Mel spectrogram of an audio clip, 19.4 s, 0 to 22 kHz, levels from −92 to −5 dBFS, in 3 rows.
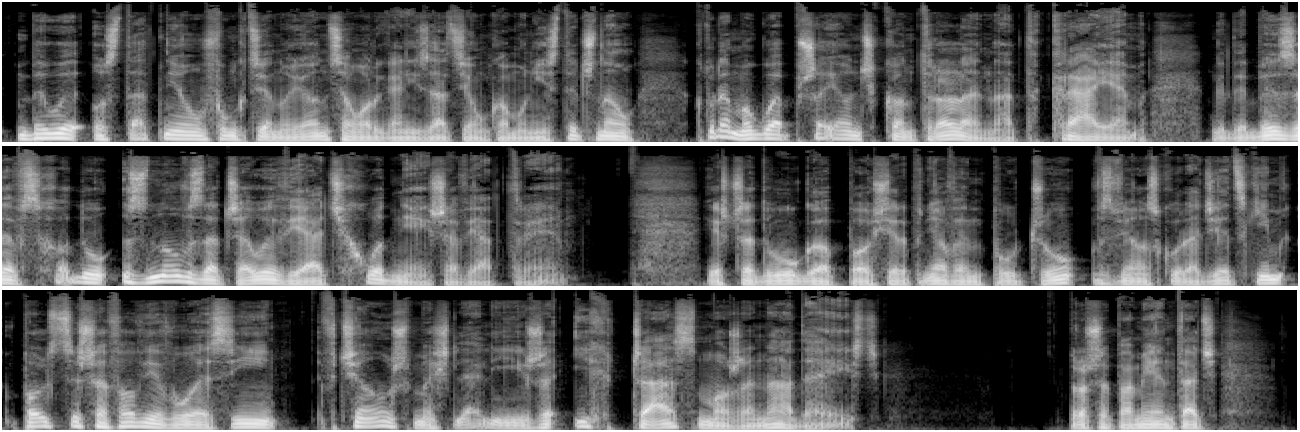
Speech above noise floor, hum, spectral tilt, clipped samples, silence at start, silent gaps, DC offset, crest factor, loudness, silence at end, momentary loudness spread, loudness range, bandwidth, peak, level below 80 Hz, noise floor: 54 dB; none; -5 dB/octave; under 0.1%; 0.05 s; none; under 0.1%; 16 dB; -19 LUFS; 0.3 s; 10 LU; 4 LU; over 20 kHz; -2 dBFS; -30 dBFS; -73 dBFS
